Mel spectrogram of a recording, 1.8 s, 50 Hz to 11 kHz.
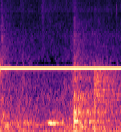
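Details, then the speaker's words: Simulated scene of a sedated patient during a procedure, with frequent PVCs, a run of 13 PVCs, BP 72/44 and heart rate 38: a steady high-pitched cardiac monitor alarm tone keeps going off. "do you not hear that alarm on the heart monitor that keeps going off he just had a run of 13 PVCs"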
